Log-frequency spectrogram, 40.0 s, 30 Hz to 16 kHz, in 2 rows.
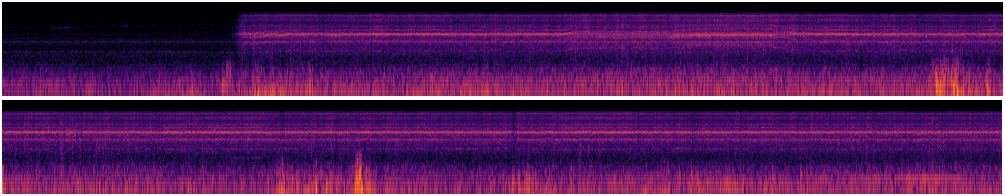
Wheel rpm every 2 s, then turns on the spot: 0, 0, 70, 160, 160, 170, 200, 220, 170, 160, 170, 160, 160, 160, 160, 160, 160, 160, 160, 160.
none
